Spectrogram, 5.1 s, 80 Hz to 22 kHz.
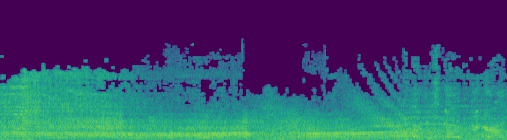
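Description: Race car engine and skidding tires from a Forza 7 driving simulator at the 2018 North American International Auto Show, a loud revving engine with squealing slides under the crowd din of a busy show floor.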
